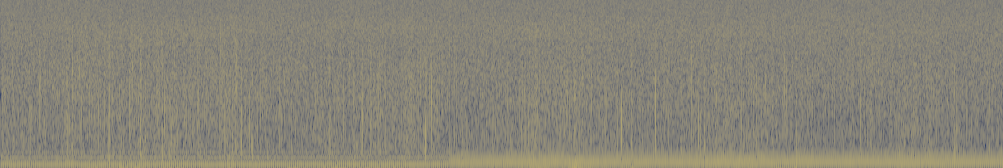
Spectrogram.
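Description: Noise of an old film soundtrack transfer with no music or speech: a steady low hum under a constant hiss, with faint scattered crackle and ticks.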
